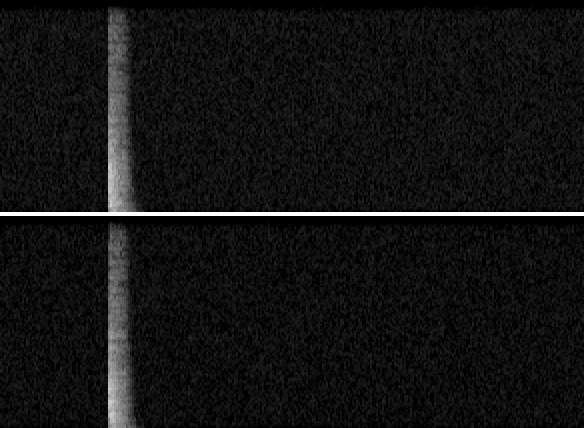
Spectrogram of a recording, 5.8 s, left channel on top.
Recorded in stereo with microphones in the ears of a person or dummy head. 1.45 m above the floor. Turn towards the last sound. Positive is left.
turn(degrees=10)  # may be behind; listen again after turning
